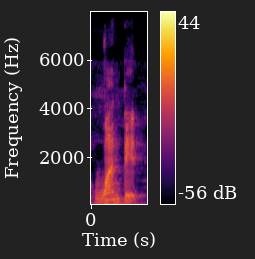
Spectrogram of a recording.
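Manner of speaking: "wanted" ending in a clear E; wrong spelling pronunciation. Shown as a demonstration. Teacher repeats the mistake to avoid, mispronounced. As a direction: pronounce the E of "wanted" as spelt. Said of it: "así con E".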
